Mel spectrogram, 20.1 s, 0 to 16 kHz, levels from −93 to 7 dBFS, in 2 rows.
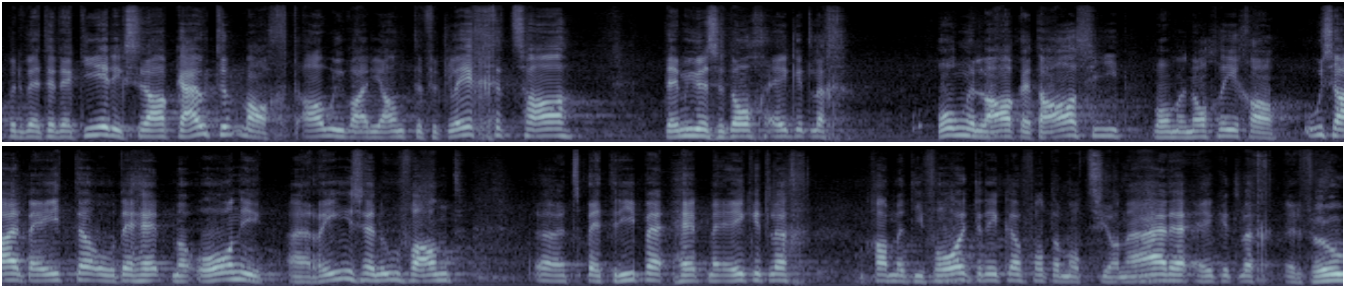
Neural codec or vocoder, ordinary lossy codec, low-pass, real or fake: codec, 44.1 kHz, 7.8 kbps, Pupu-Codec; none; 14.4 kHz; fake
